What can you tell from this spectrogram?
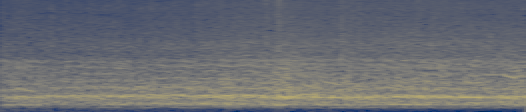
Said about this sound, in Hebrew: עכשיו אני בטוח שאתם חושבים על דבורה. שהיא מגיעה לפרח ונכנסת פנימה ושותה ממנו את הצוף, וכשהיא עושה את זה, האבקנים נדבקים לה על הגוף, והיא זאת שמעבירה את הפרח למקומות נוספים.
